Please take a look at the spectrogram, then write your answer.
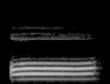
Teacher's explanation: Lalu pangkal lidahnya naik ya. O, pangkal lidahnya naik. Suaranya mengarah ke langit-langit atas. Sehingga membuat suara itu terdengar lebih tebal. Tetap harus diperhatikan bibir tidak maju ya. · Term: huruf isti'la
